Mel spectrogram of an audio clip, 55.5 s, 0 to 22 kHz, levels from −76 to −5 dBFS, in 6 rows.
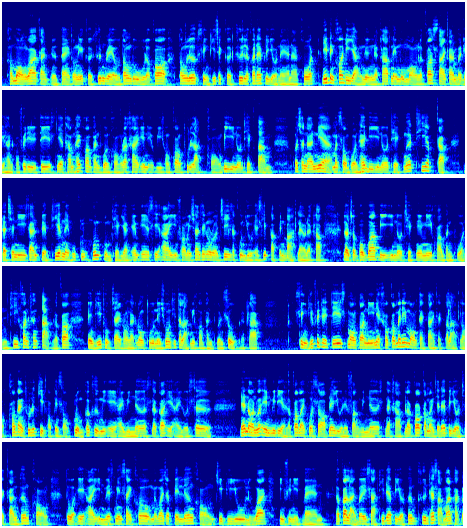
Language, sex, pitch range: Thai, male, 100-125 Hz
